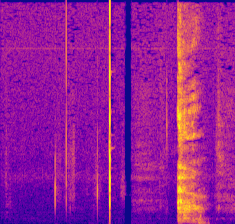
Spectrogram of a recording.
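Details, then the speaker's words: Nasty cough with chest pain in a person with a suspected bronchial chest infection, after sore throat and thick yellow mucus, before a hospital visit: a single harsh, noisy cough burst after a few soft clicks. "and then on Sunday that's when it got worse started getting chest pain getting like this nasty cough you guys want to hear it"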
